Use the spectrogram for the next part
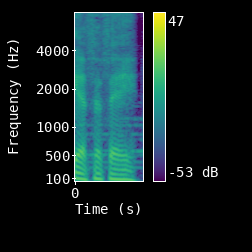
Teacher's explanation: the emphasis falling on the final syllable, you feel something move in your skull.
